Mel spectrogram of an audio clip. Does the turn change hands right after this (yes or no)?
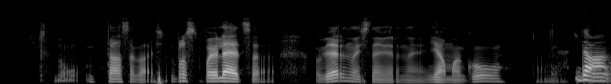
yes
